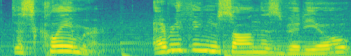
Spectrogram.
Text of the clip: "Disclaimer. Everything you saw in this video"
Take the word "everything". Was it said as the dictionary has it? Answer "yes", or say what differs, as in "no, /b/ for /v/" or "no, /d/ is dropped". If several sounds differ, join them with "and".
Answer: yes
